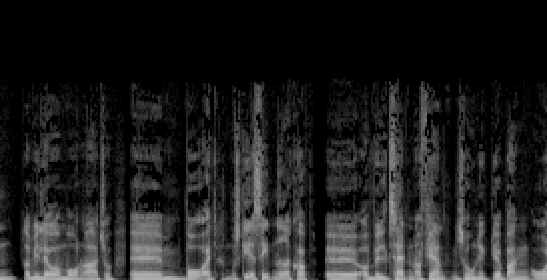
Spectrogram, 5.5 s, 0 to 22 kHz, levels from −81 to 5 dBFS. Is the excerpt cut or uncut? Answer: cut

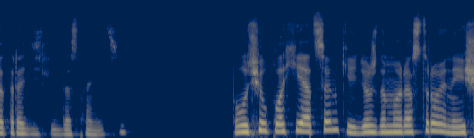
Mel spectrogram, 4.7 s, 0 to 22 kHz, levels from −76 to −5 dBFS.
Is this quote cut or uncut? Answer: uncut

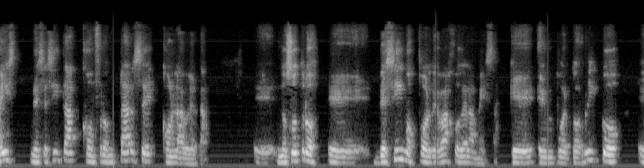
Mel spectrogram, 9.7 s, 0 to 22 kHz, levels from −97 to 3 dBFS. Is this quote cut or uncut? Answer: cut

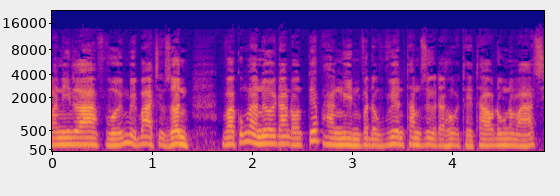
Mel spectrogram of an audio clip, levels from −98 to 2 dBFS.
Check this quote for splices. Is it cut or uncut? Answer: uncut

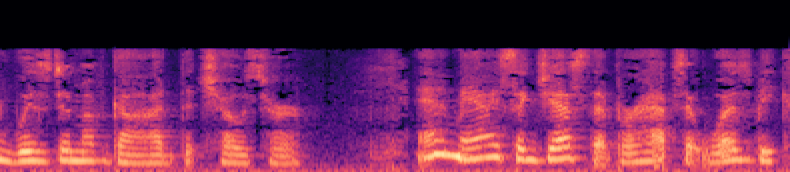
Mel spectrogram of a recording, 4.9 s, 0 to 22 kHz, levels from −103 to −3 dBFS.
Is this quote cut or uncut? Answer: cut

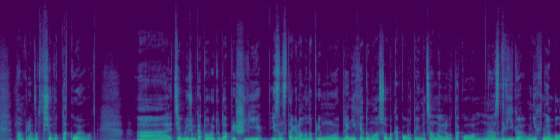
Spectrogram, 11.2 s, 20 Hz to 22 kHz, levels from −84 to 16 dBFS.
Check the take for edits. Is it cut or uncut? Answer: uncut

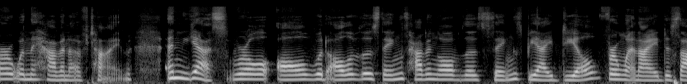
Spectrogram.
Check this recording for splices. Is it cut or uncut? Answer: uncut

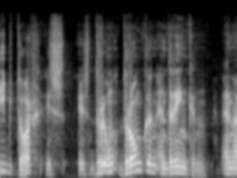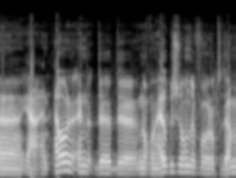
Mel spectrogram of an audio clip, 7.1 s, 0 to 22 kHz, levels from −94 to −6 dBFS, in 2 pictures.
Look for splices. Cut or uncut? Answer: uncut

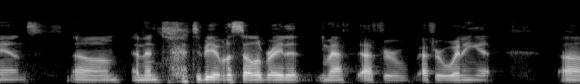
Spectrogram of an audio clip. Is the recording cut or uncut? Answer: cut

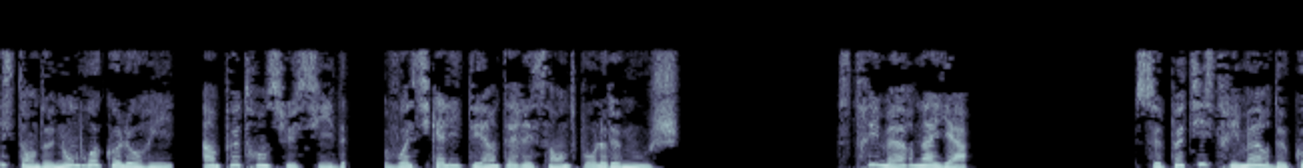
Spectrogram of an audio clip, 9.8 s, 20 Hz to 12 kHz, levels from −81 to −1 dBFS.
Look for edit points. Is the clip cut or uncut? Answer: cut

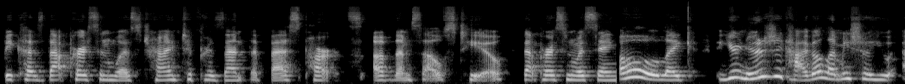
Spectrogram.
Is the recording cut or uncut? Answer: cut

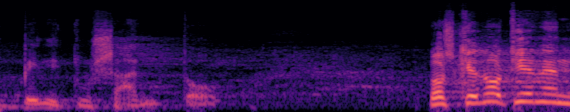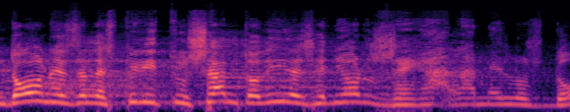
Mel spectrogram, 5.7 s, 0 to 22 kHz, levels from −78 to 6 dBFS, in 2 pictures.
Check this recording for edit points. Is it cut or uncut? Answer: uncut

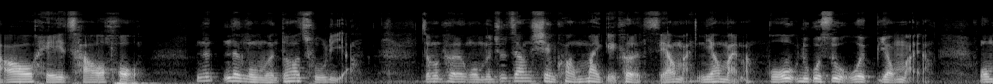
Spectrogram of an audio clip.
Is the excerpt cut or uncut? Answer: cut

